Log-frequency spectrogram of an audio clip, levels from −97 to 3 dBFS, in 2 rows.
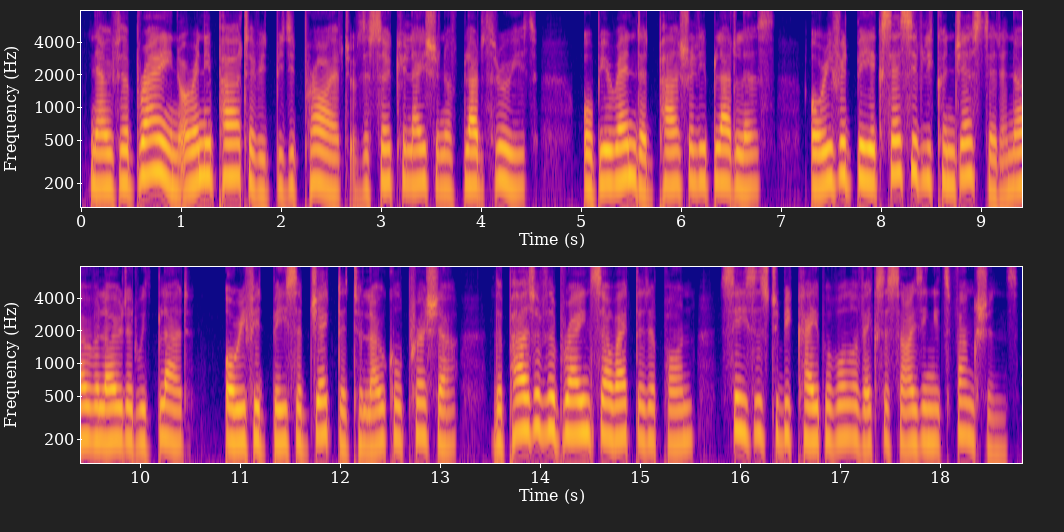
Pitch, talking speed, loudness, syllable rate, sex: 195 Hz, 180 wpm, -18 LUFS, 5.4 syllables/s, female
